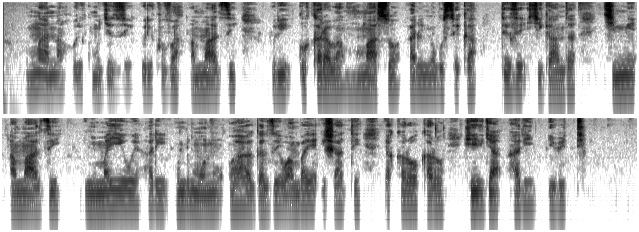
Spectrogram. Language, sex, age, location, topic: Kinyarwanda, male, 25-35, Kigali, health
